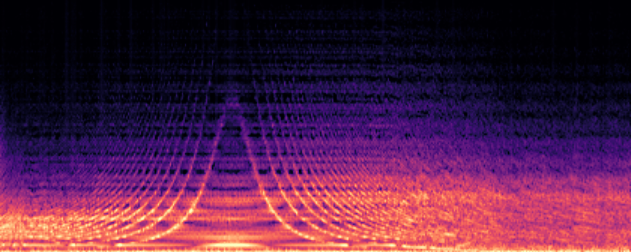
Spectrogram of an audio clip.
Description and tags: Sounds from an analog sound device called 'The Benjolin' a DIY project by Rob Hordijk and Joker Nies. Sometimes recorded in addition with effects coming from a Korg Kaoss Pad.
benjolin, hardware, electronic, noise, analog, circuit, synth, sound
